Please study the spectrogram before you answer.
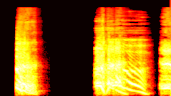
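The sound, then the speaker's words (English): A voice imitates a video game character's pained gasp on being hit: a short strained gasp, then a longer groaning breath with sliding pitch, then the start of a third cut off at the end. “every time someone gets hit in a game, you may not even notice you hear it, but there's a thing called an effort that takes place there where the player gasps”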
